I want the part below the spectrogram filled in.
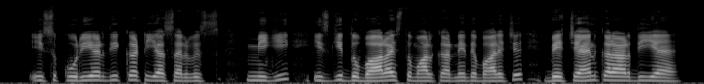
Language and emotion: Dogri, fearful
